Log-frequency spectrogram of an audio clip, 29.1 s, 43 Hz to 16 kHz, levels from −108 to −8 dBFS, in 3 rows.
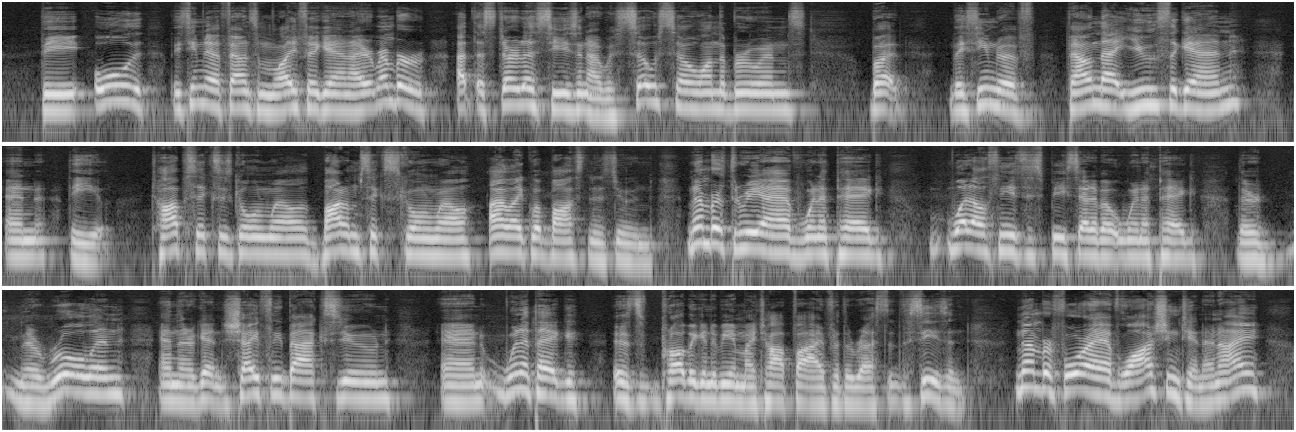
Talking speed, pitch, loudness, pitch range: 200 wpm, 170 Hz, -28 LUFS, 150-190 Hz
